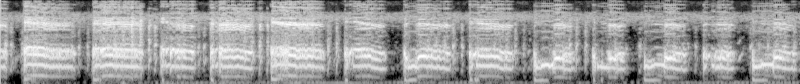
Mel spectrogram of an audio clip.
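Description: White-breasted waterhen giving a long run of harsh, nasal croaking notes, roughly two each second, each note a grating double syllable.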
